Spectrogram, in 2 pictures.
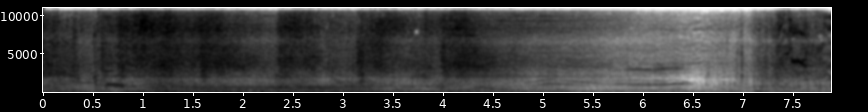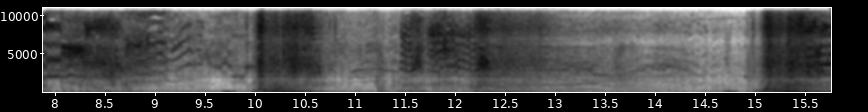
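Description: Magic spells whoosh and crackle during a fight.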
